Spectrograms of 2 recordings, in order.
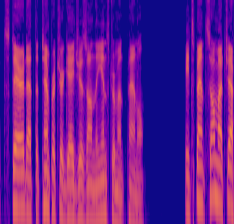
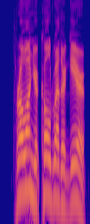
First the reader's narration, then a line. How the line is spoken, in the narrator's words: Pitt shouted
